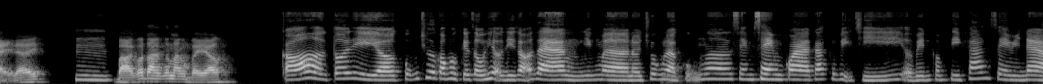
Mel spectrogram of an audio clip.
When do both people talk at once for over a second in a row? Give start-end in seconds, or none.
none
